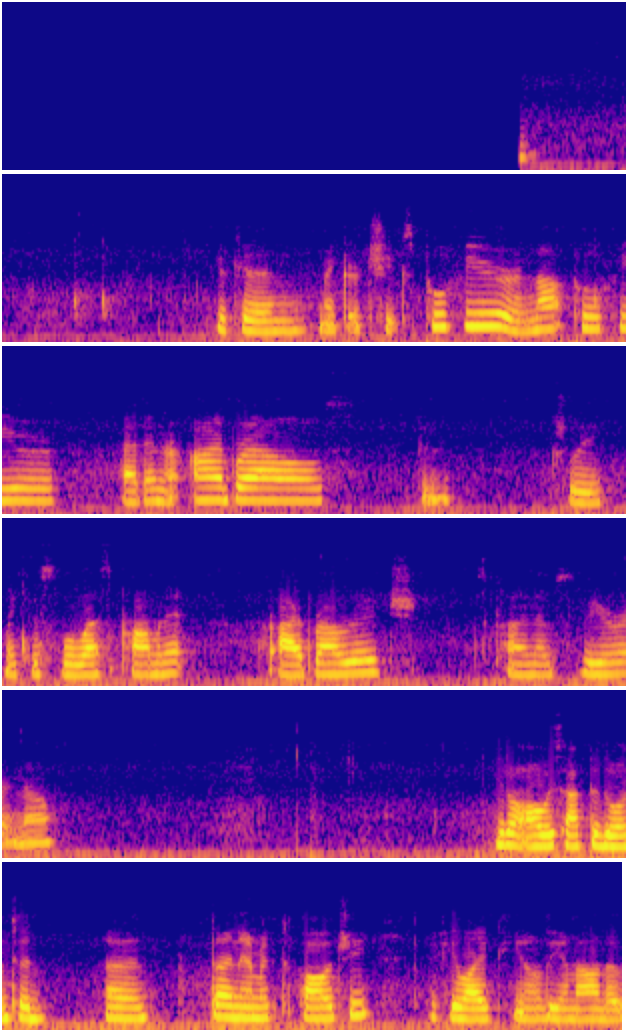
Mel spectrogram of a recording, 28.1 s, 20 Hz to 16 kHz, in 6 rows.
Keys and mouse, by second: 1.1-7.3 middle drag, 11.9 middle click, 12.8 right click, 15.4 click, 21.6-26.7 middle drag, 27.3 f.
